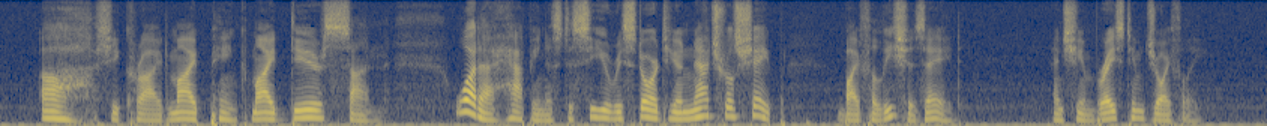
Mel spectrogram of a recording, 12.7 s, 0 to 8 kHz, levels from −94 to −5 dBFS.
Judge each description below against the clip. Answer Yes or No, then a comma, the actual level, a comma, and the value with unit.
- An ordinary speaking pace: No, slow, 130 wpm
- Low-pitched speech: Yes, low, 115 Hz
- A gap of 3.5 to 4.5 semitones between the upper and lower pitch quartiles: No, wide, 5.5 semitones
